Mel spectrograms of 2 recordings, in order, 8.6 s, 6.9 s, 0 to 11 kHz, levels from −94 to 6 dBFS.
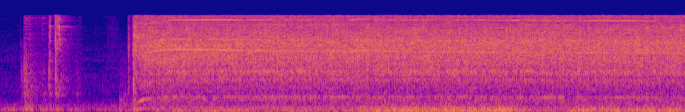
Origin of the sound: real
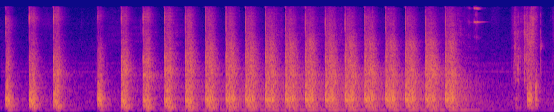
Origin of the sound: real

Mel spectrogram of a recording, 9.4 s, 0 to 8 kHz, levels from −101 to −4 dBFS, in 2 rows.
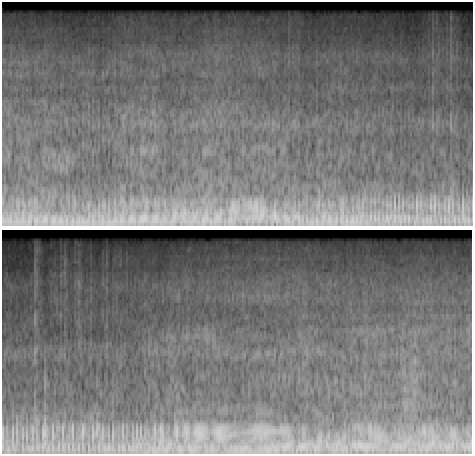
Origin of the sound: real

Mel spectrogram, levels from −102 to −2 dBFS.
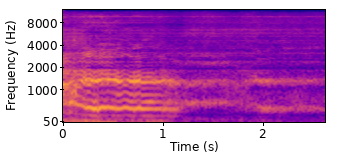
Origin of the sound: fake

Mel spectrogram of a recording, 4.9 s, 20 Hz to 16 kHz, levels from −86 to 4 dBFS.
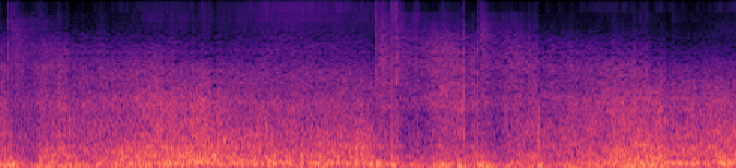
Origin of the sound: fake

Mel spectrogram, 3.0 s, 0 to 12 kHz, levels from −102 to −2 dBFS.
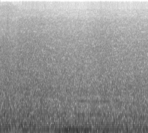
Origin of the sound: real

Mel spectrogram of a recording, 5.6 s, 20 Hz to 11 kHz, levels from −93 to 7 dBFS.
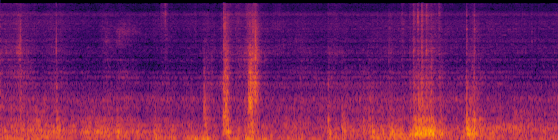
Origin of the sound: fake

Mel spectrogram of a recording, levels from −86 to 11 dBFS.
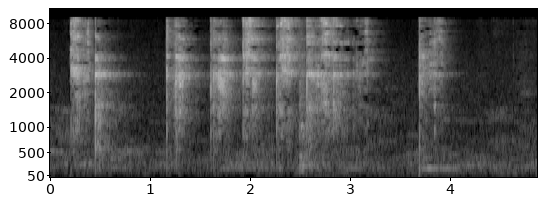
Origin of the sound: real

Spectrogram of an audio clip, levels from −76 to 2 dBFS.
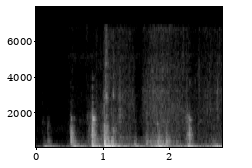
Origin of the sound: real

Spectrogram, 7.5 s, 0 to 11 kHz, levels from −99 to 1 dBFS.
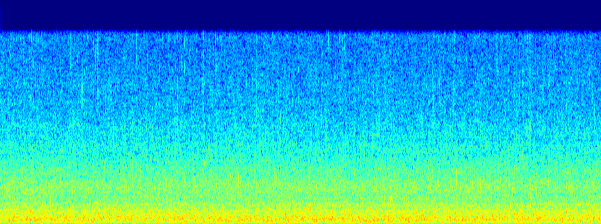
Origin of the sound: real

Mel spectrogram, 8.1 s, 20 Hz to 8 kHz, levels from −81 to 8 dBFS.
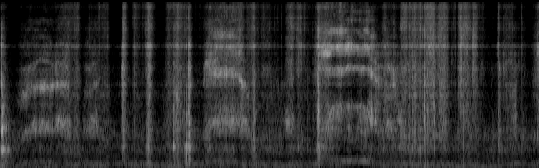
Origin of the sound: fake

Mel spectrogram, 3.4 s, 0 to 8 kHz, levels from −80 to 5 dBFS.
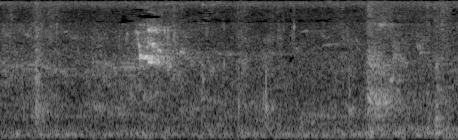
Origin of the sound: real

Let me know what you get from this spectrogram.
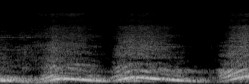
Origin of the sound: real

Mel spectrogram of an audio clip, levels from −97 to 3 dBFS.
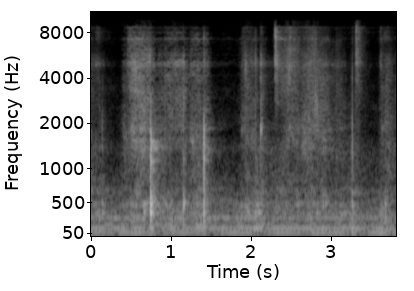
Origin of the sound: fake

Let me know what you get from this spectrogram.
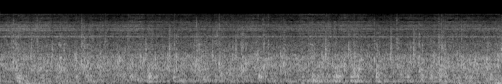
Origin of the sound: real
